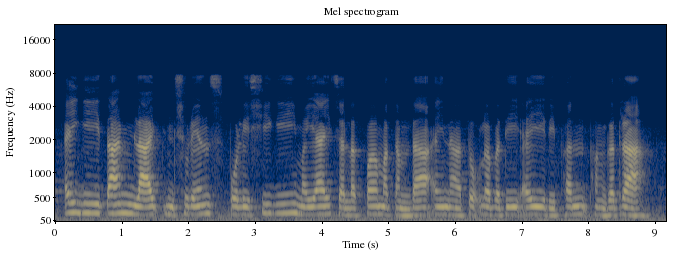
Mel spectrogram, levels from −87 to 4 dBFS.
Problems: background sounds at intervals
